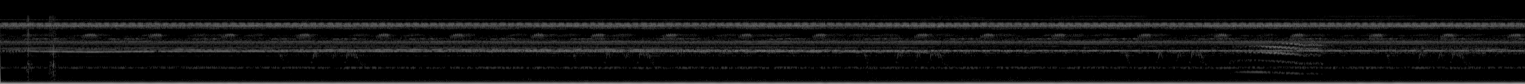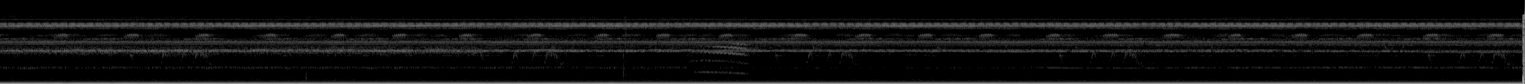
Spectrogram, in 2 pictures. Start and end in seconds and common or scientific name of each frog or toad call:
12.2	13.4	menwig frog
22.1	23.1	menwig frog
